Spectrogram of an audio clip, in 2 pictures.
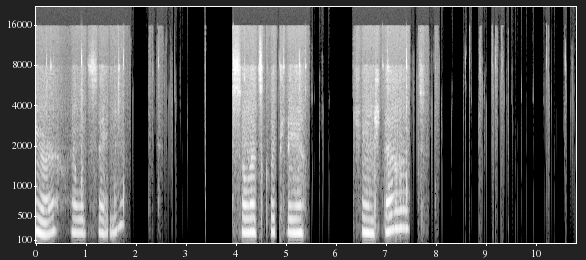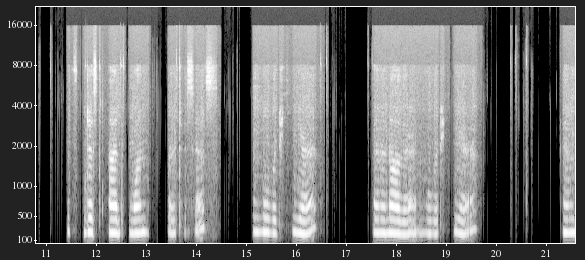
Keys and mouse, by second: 1.9-2.5 middle drag, 2.8-3.3 shift+drag, 3.5-4.6 middle drag, 5.9 click, 7.9 click, 8.4 middle click, 9.5 click, 10.0 shift+click, 12.7 middle click, 15.6 g, 18.3 click, 19.3 g.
